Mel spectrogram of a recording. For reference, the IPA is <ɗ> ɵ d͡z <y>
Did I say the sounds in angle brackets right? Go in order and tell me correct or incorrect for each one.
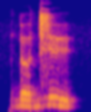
correct, correct

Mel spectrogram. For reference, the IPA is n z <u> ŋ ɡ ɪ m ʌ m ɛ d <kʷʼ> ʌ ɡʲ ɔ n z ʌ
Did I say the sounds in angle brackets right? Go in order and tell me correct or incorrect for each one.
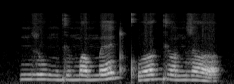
correct, correct

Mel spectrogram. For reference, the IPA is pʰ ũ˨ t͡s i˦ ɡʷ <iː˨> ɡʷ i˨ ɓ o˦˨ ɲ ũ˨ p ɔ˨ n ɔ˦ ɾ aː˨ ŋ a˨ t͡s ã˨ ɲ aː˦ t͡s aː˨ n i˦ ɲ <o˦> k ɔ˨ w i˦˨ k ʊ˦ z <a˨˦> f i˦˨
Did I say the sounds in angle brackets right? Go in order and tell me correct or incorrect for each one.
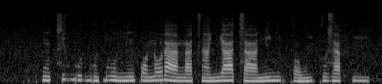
incorrect, correct, incorrect

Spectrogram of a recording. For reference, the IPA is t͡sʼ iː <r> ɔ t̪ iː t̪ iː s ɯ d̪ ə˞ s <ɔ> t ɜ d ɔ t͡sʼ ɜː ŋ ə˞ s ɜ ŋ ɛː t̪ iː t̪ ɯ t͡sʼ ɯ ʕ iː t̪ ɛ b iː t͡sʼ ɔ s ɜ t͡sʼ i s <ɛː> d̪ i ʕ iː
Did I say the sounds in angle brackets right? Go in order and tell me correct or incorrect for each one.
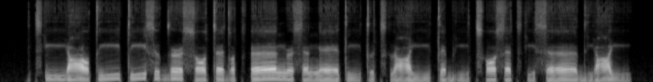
incorrect, correct, incorrect

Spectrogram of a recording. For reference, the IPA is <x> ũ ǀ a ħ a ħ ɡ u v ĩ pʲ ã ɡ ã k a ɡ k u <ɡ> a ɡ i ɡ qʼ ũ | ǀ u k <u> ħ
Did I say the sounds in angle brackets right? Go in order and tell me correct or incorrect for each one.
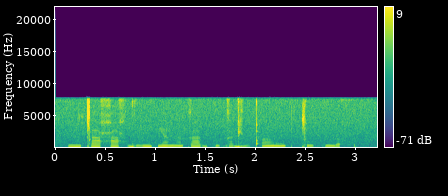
incorrect, correct, incorrect

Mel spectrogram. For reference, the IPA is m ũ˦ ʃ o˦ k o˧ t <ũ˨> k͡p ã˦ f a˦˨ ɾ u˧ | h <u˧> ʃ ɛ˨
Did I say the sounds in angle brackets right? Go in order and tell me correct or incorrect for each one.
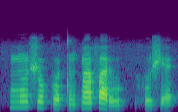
incorrect, correct

